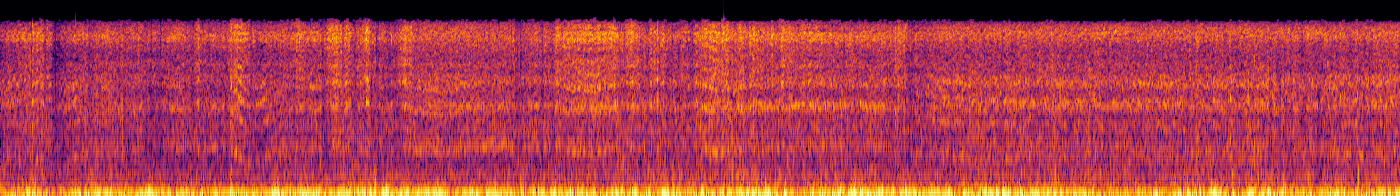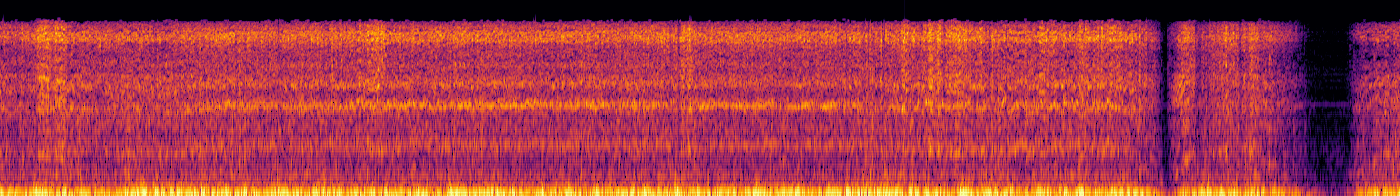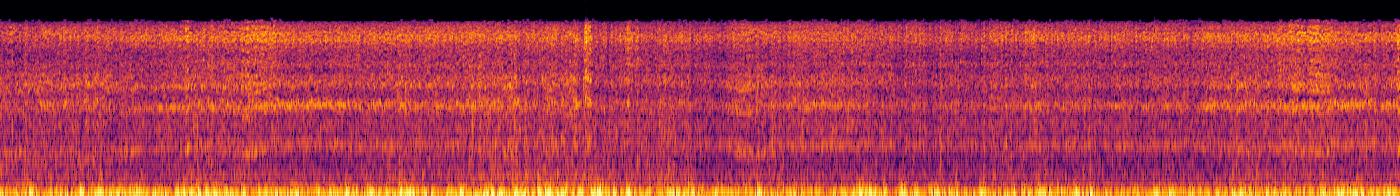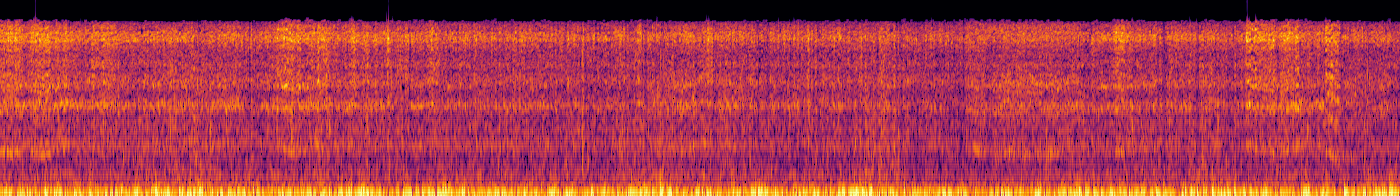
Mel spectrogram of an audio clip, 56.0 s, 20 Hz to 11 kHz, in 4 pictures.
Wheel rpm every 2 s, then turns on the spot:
110, 200, 230, 220, 210, 200, 200, 200, 220, 230, 230, 220, 180, 80, 190, 220, 230, 230, 230, 230, 230, 230, 230, 230, 230, 230, 220, 220.
none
